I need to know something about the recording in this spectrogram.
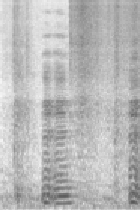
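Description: A young man chews food.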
